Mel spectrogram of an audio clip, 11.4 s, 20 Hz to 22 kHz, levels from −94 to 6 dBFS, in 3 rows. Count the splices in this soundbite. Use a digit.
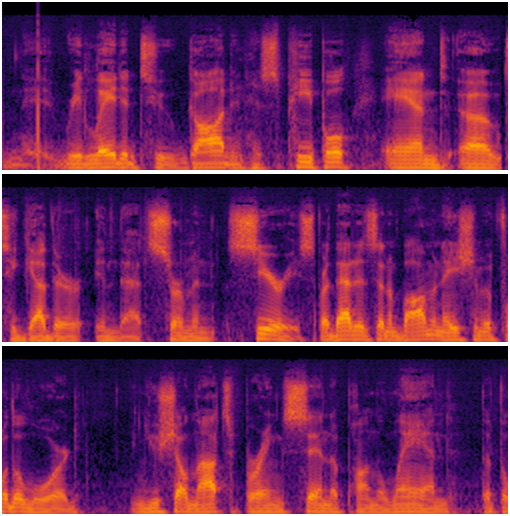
3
